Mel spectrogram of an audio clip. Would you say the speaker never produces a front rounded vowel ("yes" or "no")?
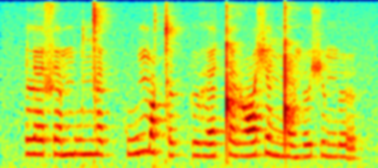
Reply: no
